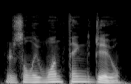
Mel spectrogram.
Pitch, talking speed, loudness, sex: 105 Hz, 320 wpm, -18 LUFS, male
